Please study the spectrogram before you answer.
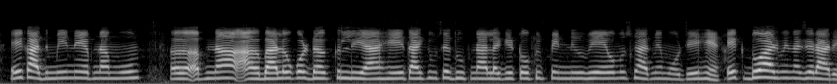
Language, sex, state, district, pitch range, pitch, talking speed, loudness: Hindi, female, Uttar Pradesh, Budaun, 270-290 Hz, 280 Hz, 250 wpm, -21 LUFS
